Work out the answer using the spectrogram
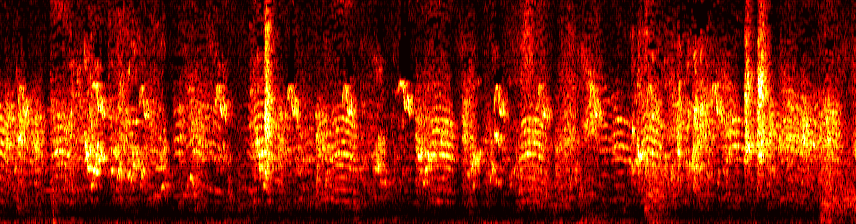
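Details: Finch colony in Saudi Arabia, many birds chirping at once in a dense, high twittering chorus with overlapping buzzy trills and short squeaks throughout, plus occasional soft wing flutters.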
